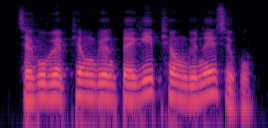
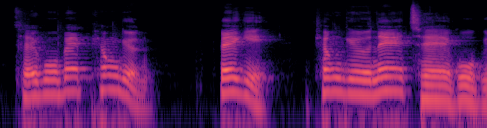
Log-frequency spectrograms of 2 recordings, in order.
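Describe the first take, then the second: First: Said in the usual way. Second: Slow, with pauses setting off 제곱의 평균, 빼기, 평균의 제곱; teacher spacing out 제곱의 평균 / 빼기 / 평균의 제곱; phrased reading. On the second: Shown as a demonstration. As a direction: break after 제곱의 평균 and draw out 평균의 제곱. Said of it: "이렇게 읽는 거예요".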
